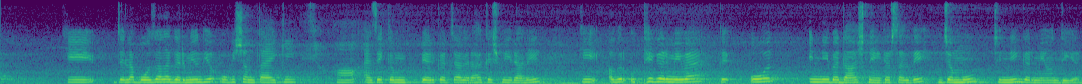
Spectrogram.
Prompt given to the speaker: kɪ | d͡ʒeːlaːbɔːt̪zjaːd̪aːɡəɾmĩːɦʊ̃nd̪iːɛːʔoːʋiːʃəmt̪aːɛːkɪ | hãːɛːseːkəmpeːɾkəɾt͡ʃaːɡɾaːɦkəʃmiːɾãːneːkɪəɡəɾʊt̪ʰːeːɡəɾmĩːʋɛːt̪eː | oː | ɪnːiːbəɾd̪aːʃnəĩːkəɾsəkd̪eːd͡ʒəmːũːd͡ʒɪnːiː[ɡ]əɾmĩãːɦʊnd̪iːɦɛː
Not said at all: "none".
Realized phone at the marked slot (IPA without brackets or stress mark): ɡ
